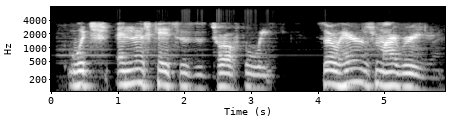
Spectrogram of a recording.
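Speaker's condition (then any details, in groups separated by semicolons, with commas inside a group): Multiple sclerosis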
